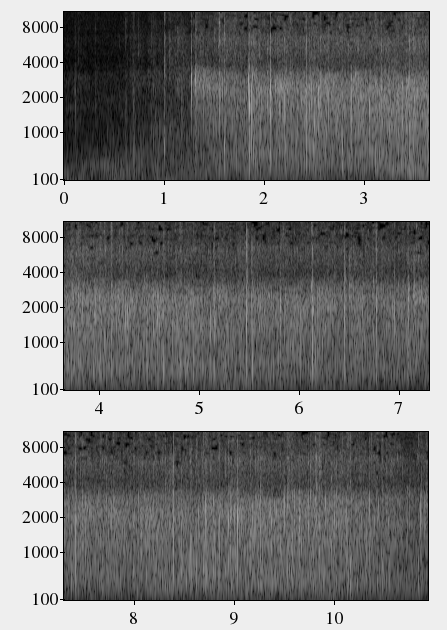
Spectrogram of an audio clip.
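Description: Audience applause, dense steady clapping that starts about a second in and dies away near the end, welcoming the soloist onto the stage.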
